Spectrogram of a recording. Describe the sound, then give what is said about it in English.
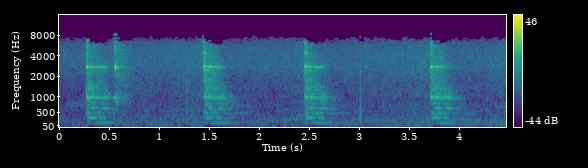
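A vibrating telegraph spring is plucked four times at a slow, even pace, the sound with overtones Bell heard on June 2, 1875. Each twang rings with bright metallic overtones that fade quickly, and there is no talking. “And this is the astonishing sound with the overtones he heard on June 2nd, 1875.”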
